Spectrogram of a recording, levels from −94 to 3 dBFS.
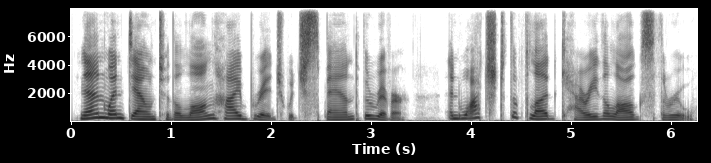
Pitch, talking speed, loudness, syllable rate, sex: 195 Hz, 190 wpm, -19 LUFS, 4.4 syllables/s, female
